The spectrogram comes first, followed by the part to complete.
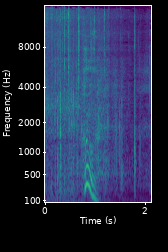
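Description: Mountain bike tyres rolling over a dry dirt trail as the bike slows, with a short vocal sound from the rider falling steeply in pitch about a second in. It then goes quieter, with a few light irregular clicks and knocks.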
